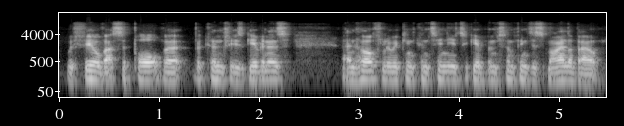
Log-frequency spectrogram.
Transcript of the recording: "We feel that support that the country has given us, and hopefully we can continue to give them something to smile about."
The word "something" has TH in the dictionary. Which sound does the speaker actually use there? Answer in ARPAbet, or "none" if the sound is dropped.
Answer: TH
